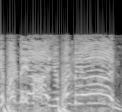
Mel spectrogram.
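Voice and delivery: hammed-up high screaming accusation; screaming father. Father accusing his son of mocking him, mock screaming. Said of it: "He'd start screaming".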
